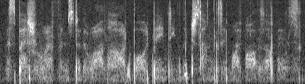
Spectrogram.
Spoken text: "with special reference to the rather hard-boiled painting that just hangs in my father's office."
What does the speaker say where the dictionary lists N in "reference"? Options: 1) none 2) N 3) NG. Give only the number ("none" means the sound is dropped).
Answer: 2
